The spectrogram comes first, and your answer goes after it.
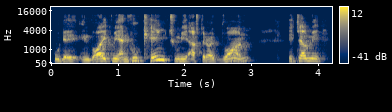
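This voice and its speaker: Halting male architect in a roomy space. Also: a little high, warm tone. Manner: halting non-native English, many restarts, acts out quoted dialogue. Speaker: architect and interview guest. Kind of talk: conversational interview. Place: lives in Austria.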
